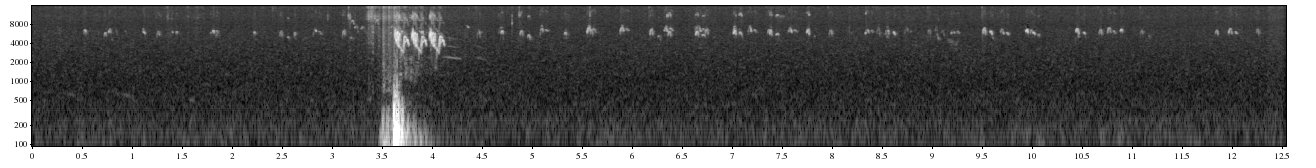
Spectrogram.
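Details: Pipit nestlings being regularly fed by a parent give thin, very high squeaky begging notes throughout, peaking in a brief excited burst, with a soft thump near the start.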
